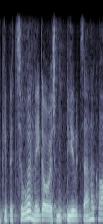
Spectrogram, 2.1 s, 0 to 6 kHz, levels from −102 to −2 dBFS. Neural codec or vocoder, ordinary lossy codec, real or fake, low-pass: codec, 16 kHz, 0.5 kbps, X-Codec, HuBERT features, trained on general audio; none; fake; 5.4 kHz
